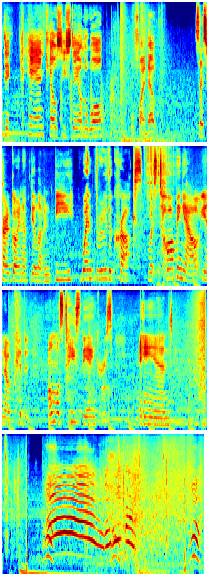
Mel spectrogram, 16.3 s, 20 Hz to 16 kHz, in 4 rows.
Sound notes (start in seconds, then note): 13.1 woman yelling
